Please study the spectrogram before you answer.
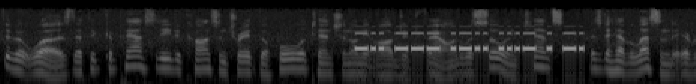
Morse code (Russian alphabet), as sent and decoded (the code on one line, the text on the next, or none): -.. --- .-.. ...- . -.
ДОЛЖЕН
